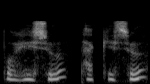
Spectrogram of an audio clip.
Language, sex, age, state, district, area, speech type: Assamese, female, 18-30, Assam, Lakhimpur, rural, spontaneous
